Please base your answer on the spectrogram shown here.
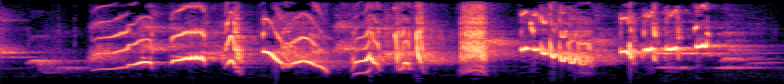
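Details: Female Oriental magpie-robin singing to stir males into full song: a rapid run of loud, clear whistled notes, sliding up and down, with twisting slurs and short chirps packed closely together.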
